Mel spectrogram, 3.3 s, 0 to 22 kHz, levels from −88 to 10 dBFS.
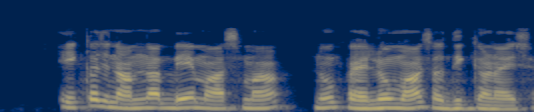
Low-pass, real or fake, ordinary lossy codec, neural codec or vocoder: none; real; none; none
